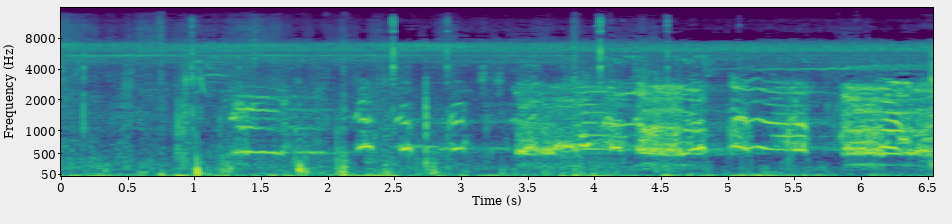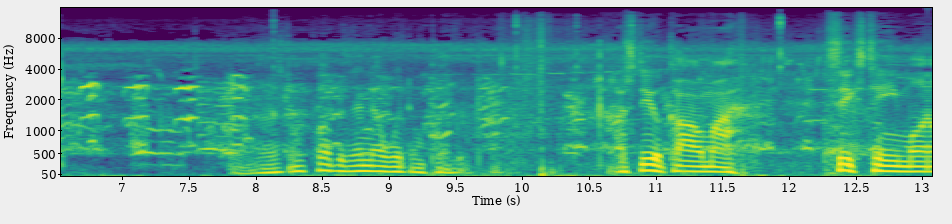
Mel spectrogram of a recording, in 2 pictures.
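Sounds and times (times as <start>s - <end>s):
hounds barking and baying: 1.2s - 13.0s.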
